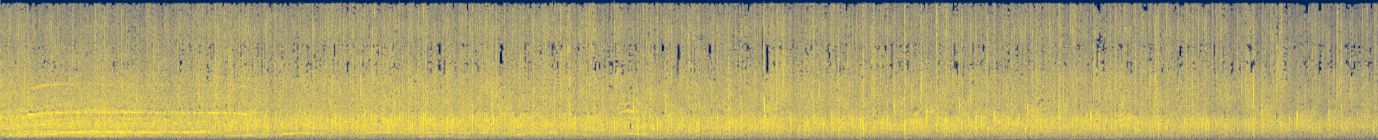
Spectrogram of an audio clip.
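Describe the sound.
Sustained audience applause greets a band taking the stage at a live music event, dense steady clapping for about fourteen seconds, with whistles early on, easing slightly toward the end.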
